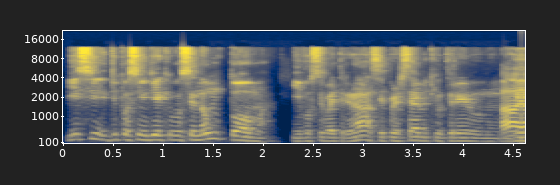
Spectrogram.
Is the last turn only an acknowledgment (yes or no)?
no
